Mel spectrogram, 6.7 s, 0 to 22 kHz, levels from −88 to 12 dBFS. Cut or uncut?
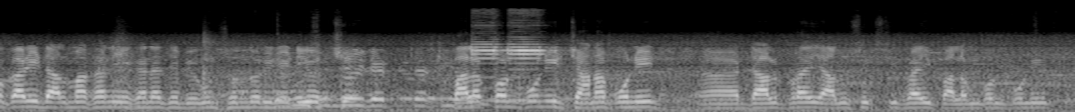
uncut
